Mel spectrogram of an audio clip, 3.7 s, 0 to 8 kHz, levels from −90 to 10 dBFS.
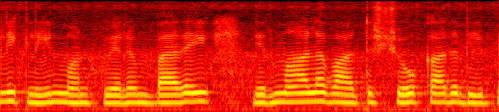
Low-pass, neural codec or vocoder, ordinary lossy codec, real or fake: none; codec, 16 kHz, 8 kbps, FunCodec, trained on LibriTTS, 25 frames a second; none; fake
